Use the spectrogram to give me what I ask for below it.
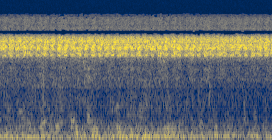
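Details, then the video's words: Cicadas at sunset on the steep coast of Cape Fiolent, Crimea: a steady, high, hissing drone runs unbroken throughout, over the low wash of waves, with faint scattered bird notes beneath. "Cicadas at sunset."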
